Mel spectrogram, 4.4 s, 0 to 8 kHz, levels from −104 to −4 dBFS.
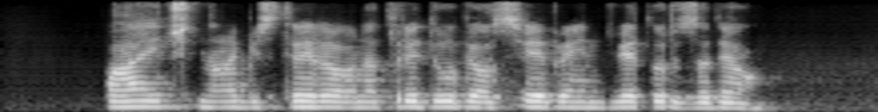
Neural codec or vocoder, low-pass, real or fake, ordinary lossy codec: codec, 16 kHz, 4 kbps, X-Codec, HuBERT features, trained on general audio; 7.2 kHz; fake; none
